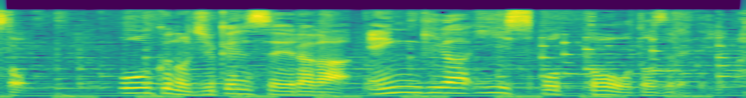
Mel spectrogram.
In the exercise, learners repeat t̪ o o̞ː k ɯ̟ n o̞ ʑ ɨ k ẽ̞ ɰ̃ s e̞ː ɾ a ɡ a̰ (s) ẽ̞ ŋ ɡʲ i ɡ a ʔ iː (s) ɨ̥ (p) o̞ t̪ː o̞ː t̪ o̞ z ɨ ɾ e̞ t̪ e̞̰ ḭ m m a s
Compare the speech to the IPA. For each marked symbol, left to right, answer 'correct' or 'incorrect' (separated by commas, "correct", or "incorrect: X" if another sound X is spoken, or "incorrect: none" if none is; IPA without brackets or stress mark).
incorrect: none, correct, correct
